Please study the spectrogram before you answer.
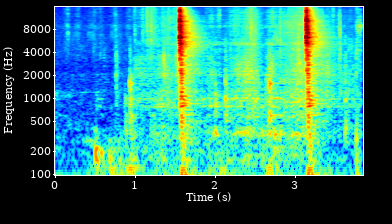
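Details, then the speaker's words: Skoda Superb steering rack clicking when turning the steering wheel: two sharp, dry clicks with faint knocks, reported by the customer as a loud noise; the suspension was checked and the noise traced inside the steering rack, which needs replacing. "so this clicking noise is it is inside the steam rack and to have it rectified the steroid needs to be replaced"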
